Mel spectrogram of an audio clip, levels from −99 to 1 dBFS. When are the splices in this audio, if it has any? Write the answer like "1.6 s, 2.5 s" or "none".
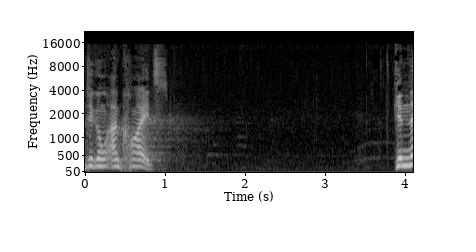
none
